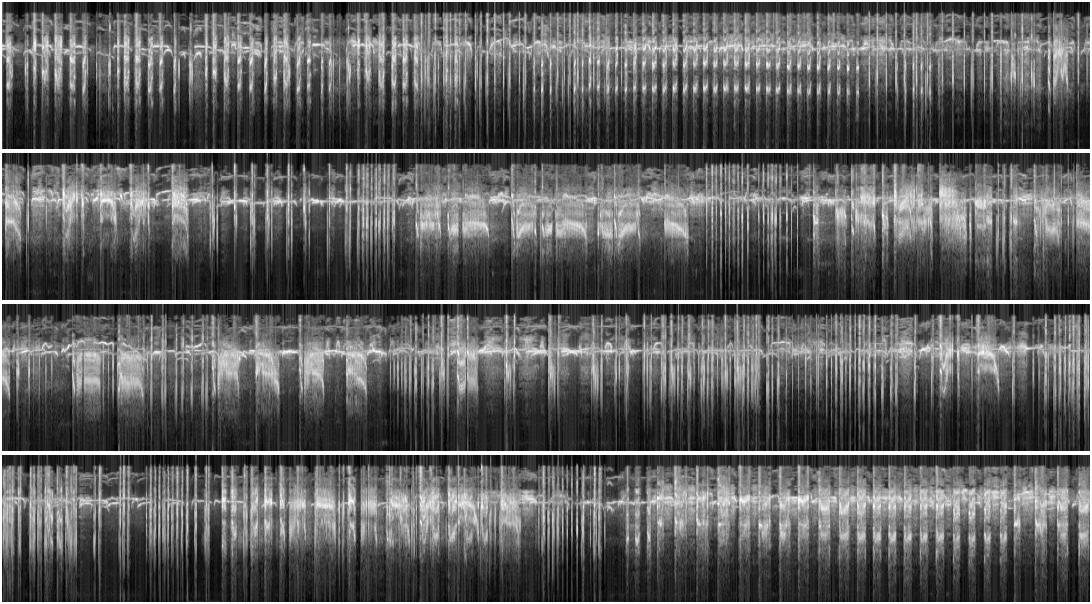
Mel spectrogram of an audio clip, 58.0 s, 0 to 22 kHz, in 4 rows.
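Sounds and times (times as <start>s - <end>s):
swiftlet chirps and twitters: 0.0s - 58.0s.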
